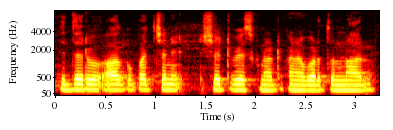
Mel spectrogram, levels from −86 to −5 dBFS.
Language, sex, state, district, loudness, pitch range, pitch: Telugu, male, Telangana, Mahabubabad, -17 LUFS, 140-150 Hz, 150 Hz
